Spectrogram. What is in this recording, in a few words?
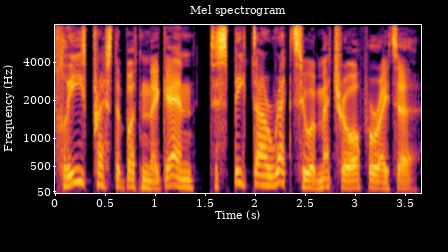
announcements, male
